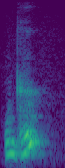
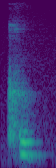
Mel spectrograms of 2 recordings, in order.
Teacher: хороший дзвінкий ґ стане к без голосу ґ к. Знов таки, якщо хочеться правильно вимовляти ґ, скажіть к зі звуком ґ к.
